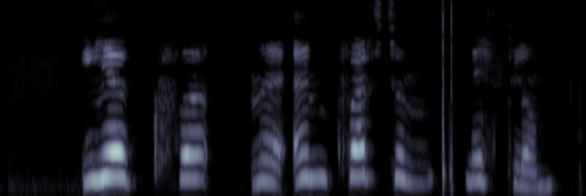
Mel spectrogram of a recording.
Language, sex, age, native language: Icelandic, male, 6, German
